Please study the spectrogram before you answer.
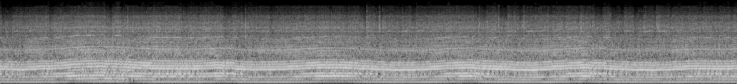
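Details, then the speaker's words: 2008 Poulan Pro PP25E 25cc trimmer after cleaning carb screen: steady high two-stroke buzz with slight waver, running on its own while smoking off garbage; still needs carb adjustment. "here we go it's a runner this need an adjustment which I figured it would because of the settlement you seen but uh you see it's burning all the garbage off see all the smoke"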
